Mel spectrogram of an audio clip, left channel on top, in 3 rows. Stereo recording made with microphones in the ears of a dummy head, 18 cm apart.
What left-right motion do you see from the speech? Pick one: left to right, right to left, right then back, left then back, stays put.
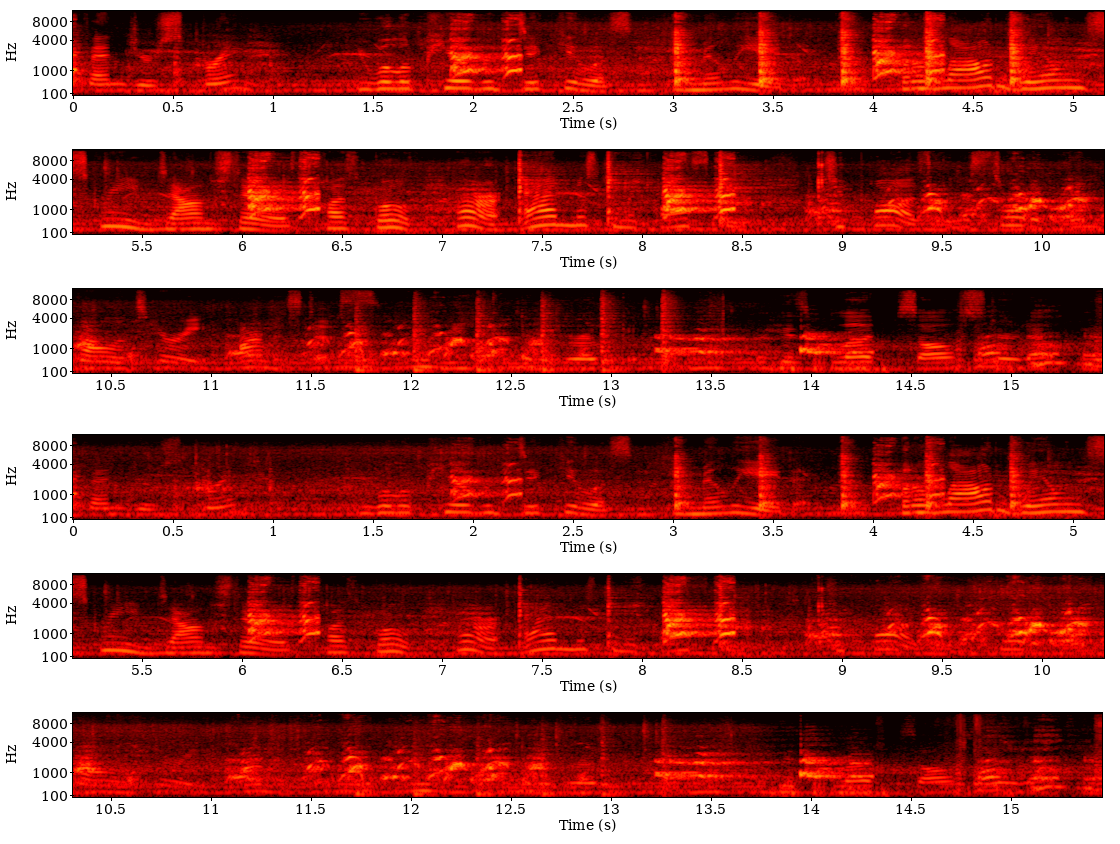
right then back.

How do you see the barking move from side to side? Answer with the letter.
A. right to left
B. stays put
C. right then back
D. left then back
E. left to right
E.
